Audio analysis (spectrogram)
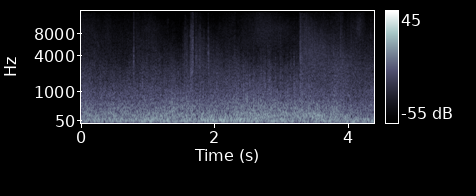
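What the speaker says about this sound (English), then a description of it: "Another Stukas barrage here." Stuka dive-bomber barrage explosions in Company of Heroes 3, a loud continuous roar of blasts and rumbling detonations with no pause.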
